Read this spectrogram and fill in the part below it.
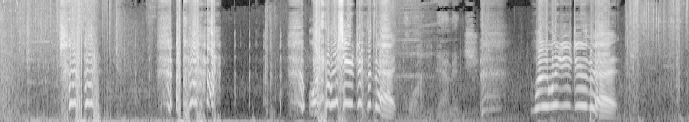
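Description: A woman talks with animation into a microphone.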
